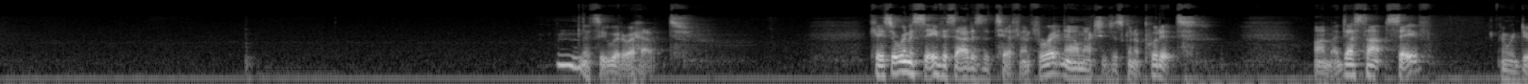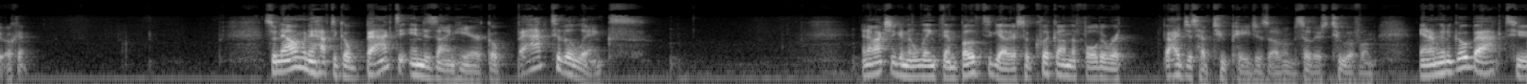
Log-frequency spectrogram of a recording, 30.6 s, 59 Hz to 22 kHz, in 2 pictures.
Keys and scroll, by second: 11.0 super+d, 11.9 Right, 17.9 super+Tab.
